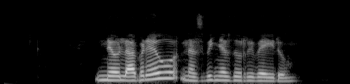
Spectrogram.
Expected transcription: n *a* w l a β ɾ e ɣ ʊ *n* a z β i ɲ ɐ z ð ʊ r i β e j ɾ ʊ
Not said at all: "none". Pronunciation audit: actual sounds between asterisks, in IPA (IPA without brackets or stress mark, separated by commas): e, n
